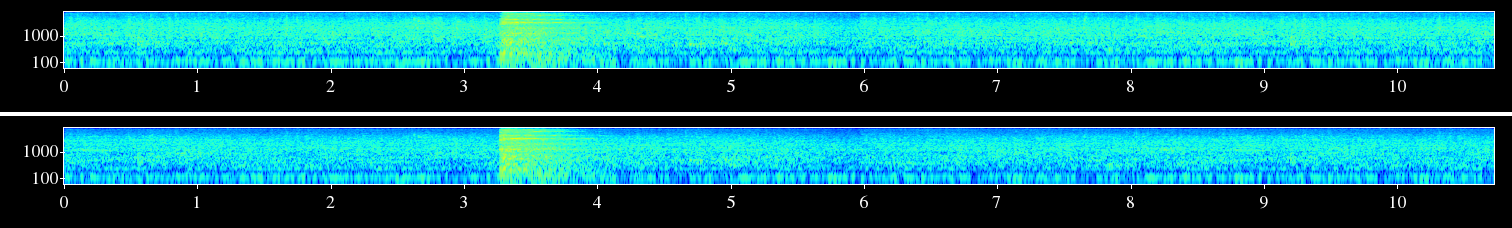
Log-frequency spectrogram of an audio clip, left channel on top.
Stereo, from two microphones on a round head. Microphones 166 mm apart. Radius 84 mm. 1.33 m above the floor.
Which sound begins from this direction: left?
Running water, at 0.0 s.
